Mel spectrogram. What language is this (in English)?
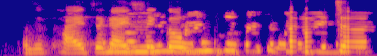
Marathi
